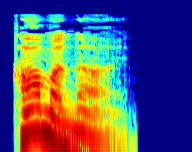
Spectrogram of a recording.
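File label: "hominine", British English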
